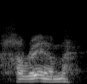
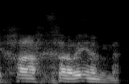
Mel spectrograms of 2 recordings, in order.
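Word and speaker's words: חרם: Some people just call it harem. That's anglicized, I guess you'd say, but it's actually ha-harem.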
